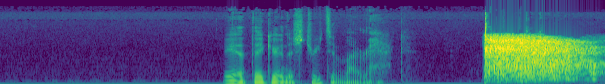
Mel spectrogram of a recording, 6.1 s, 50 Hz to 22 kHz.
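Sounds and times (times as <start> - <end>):
speech: 2.2 - 4.0
loud gunshot in a played-back video recording: 4.8 - 6.0.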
